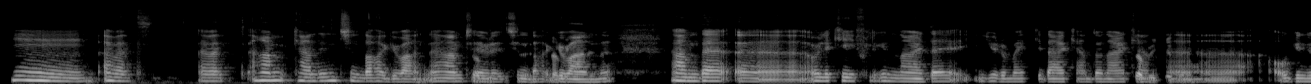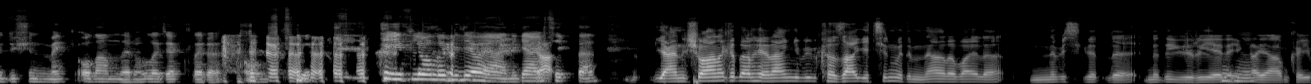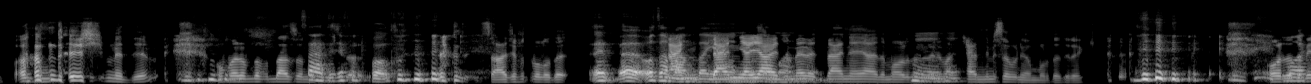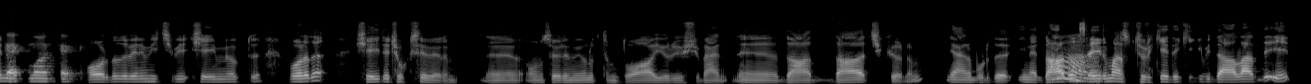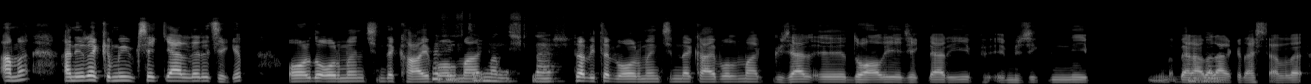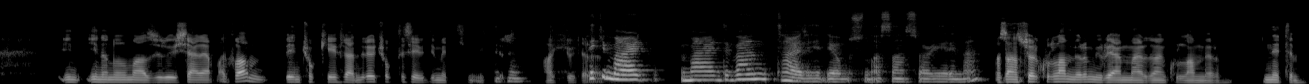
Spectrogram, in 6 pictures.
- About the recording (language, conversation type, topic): Turkish, podcast, Hareketi hayatına nasıl entegre ediyorsun?
- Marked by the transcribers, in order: laugh; chuckle; inhale; chuckle; chuckle; chuckle; chuckle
